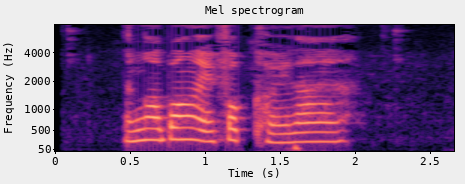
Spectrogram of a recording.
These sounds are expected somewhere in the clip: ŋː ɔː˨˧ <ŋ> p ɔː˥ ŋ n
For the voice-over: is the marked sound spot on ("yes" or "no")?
no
